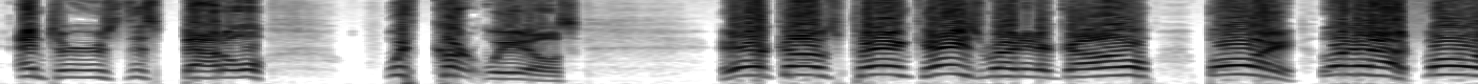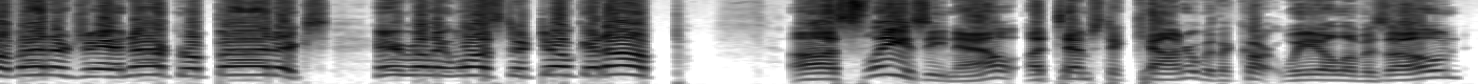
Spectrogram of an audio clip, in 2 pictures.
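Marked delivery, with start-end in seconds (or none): 3.6-10.8 high, loud hype call; excited announcer. Acted. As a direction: sell the entrance like a ringside announcer. Hyping a wrestler's entrance.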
